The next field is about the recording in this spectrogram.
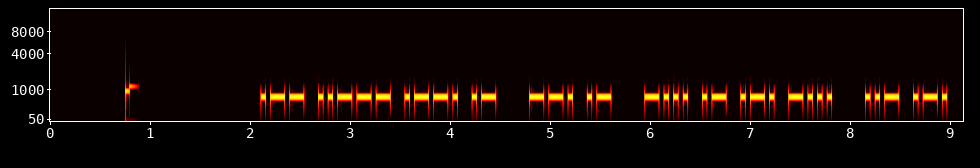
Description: Morse code, heard as a keyed tone, about 25 wpm, 700 Hz. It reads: W2PA GA BARB UR
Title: SOTA QSO Practice 25wpm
